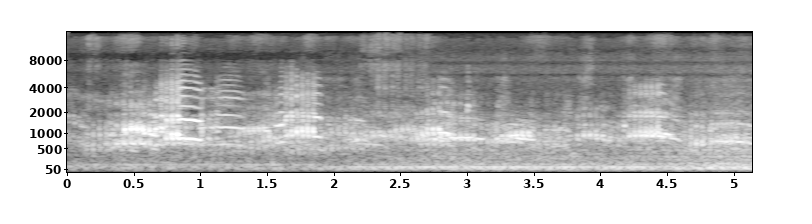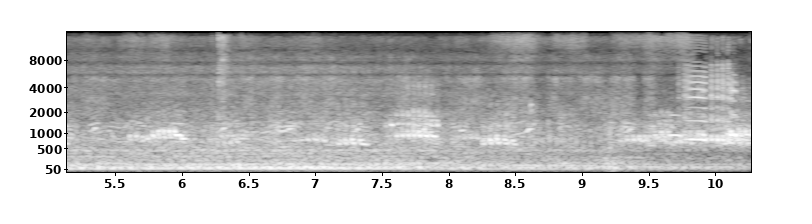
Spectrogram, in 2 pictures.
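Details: Sandhill cranes calling near the shore at sunrise in Bosque del Apache National Wildlife Refuge, New Mexico, on a morning of about 19 degrees F in December 2021. Many overlapping rolling, trumpeting calls form a distant chorus over a steady low rumble.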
